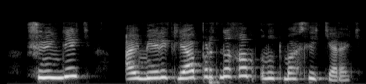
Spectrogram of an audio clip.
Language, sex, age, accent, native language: Uzbek, female, under 19, Toshkent viloyati, Uzbek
